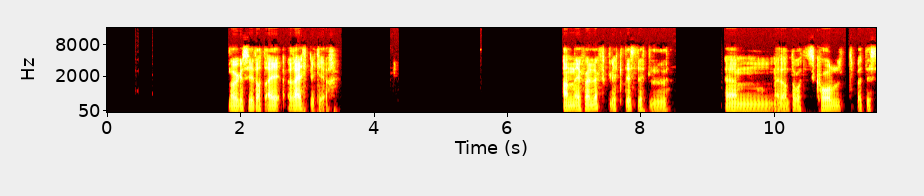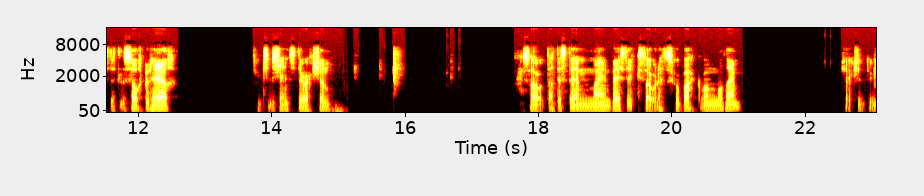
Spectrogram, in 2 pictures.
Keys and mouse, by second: 1.4 n, 3.0 click, 3.6 middle click, 4.7 Escape, 5.5-10.1 drag, 6.6 right click, 12.2-15.6 drag, 14.1 right click, 15.6 ctrl+n, 19.0 n, 22.8 ctrl+n.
